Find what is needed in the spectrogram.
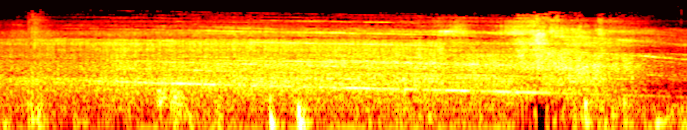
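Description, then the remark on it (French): A spaceship engine is started and takes off, roaring steadily with layered whining tones that slowly rise and shift in pitch over a dense rumbling hiss, loud and continuous, with no voices. “vous, vous, vous démarrez ce, moteur.”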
